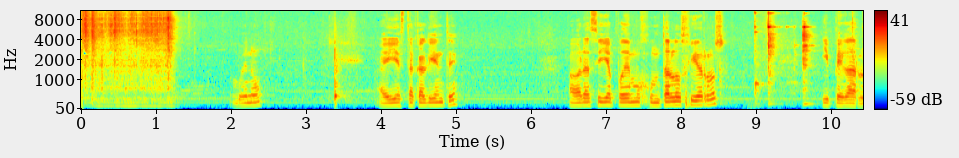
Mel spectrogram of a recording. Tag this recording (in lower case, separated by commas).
arc welding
